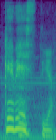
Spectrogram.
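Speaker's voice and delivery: high exclaimed Qué bestia. Shown as a demonstration.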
